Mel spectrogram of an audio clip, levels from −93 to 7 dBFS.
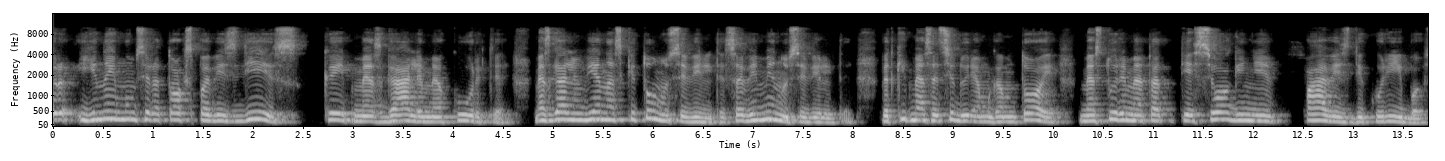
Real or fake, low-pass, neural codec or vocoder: real; 9.9 kHz; none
